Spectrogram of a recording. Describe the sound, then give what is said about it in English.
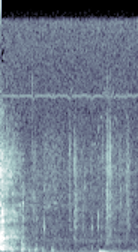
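A person coughs, a sharp, rough burst that trails off, followed about a second later by a second, lower and muffled cough. “As I'm the only coughing yet.”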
